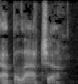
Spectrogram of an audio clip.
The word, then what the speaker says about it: Appalachia: Well, you're not wrong, but that is the northern way to pronounce it. – Oh, wait. So how do you pronounce it? Here in the south, we pronounce it Appalachia. – Appalachia. – And my godmother always used to say the way to remember is to just think of throwing an Appalachia.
